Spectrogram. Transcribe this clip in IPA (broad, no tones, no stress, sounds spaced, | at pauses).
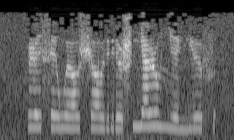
ɭ i s e w ø lˠ ʃ ø lˠ rʲ ʊ ʂ ɲ a ɭ u ʎ e nʲ ø f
